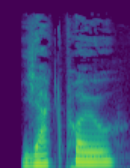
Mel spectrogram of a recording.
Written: jagtprøve

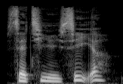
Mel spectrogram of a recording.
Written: satirisere

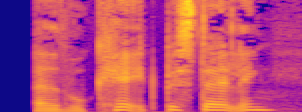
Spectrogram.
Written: advokatbestalling

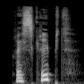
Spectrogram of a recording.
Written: reskript

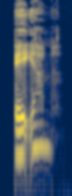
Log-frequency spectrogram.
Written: agern

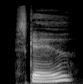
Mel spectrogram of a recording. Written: skade

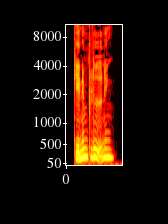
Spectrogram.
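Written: gennemblødning

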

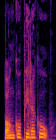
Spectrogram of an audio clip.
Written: bongopædagog

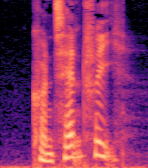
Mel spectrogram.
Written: kontantfri

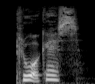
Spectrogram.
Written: klorgas

